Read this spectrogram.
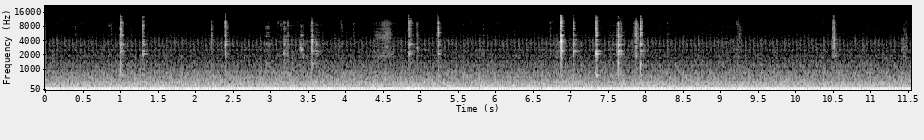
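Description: A fork clicks and scrapes against a plastic container.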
